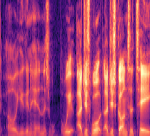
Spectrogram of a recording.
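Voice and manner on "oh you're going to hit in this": put-on muttering under the breath, jabbing. Retelling a heckler's jab on the tee: imitating someone muttering under his breath. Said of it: "under his breath".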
